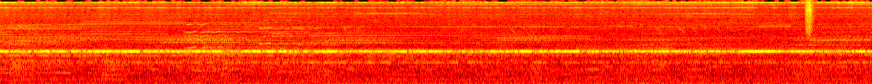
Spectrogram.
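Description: Experimental electronic drone music: a steady high tone over a dense, noisy low bed, with fainter steady tones beside it and faint warbling tones higher up.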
